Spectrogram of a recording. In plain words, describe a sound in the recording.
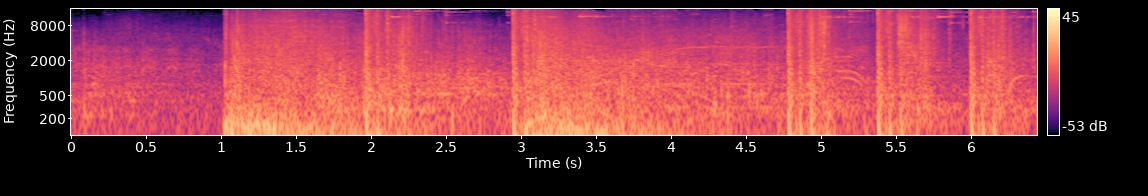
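A gun fires loud blasts that echo.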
